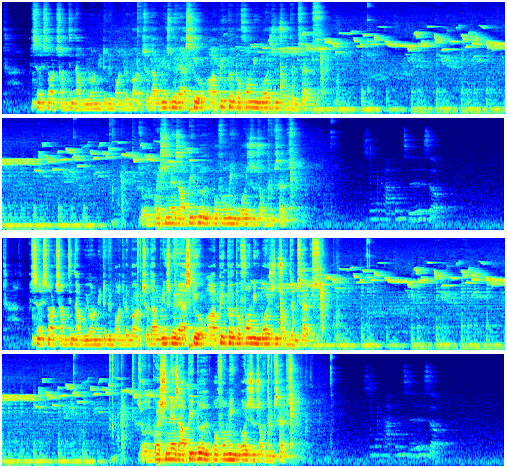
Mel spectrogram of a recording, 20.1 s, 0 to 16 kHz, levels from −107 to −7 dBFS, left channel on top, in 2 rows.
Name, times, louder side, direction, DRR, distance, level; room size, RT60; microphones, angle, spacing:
voice 1, 0.6-6.8 12.3-16.1, right 6 dB, 75° right, 0.4 m, -28 dB
sound 1, 2.4-2.5 2.7-14.2 14.6-14.9 15.3-15.4, right 2 dB, 10° right, 1.1 m, -42 dB
sound 2, 4.2-12.1, equal, 30° right, 1.3 m, -48 dB
voice 2, 17.4-18.8, left 1 dB, 20° left, 2.3 m, -65 dB
12.5 x 4.9 x 8.5 m
head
